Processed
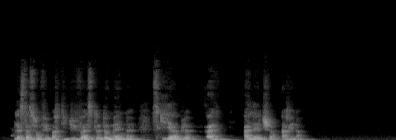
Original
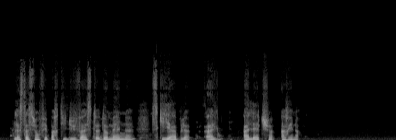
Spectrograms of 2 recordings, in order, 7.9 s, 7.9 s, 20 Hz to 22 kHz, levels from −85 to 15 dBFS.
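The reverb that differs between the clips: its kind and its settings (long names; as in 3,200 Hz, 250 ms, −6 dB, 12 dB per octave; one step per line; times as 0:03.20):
rectangular room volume 33 cubic metres, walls mixed, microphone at 2 metres
level −12 dB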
